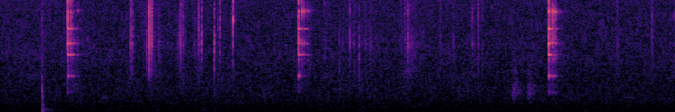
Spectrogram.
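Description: Metal tweezers picking through tiny model-ship pulley blocks in a small metal dish: faint, irregular clicks and light metallic clinks, with a few clustered early and one clearer clink about five and a half seconds in.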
